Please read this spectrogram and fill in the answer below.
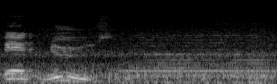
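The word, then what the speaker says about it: Van Nuys: He pronounces it van news.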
